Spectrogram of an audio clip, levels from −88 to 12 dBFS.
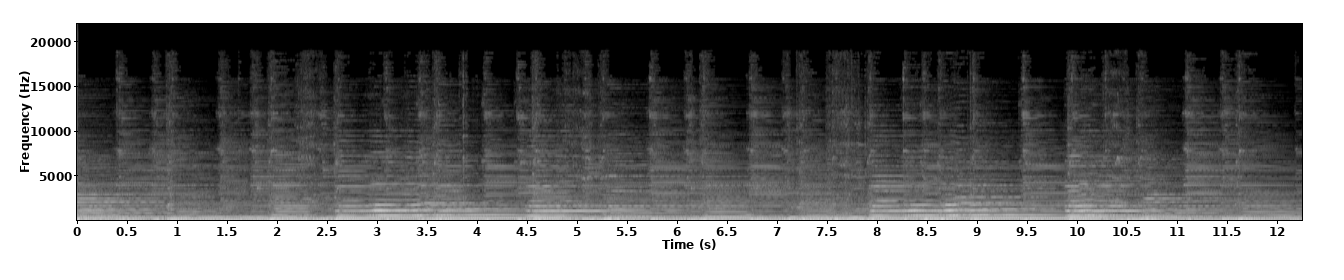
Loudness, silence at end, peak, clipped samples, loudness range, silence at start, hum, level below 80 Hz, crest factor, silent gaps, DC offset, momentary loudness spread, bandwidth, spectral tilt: -16 LUFS; 0 s; -2 dBFS; under 0.1%; 2 LU; 0 s; none; -46 dBFS; 14 dB; none; under 0.1%; 6 LU; 16.5 kHz; -7 dB/octave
